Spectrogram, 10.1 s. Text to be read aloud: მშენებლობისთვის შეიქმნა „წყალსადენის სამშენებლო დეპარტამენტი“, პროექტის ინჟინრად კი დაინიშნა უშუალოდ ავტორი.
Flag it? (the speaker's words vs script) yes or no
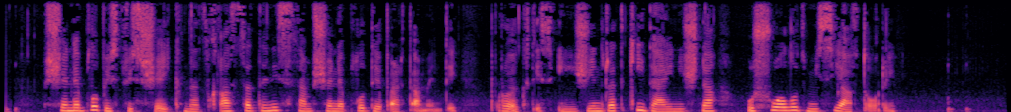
yes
